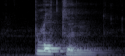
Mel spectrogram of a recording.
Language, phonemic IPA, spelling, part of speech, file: Dutch, /ˈplɔtən/, plotten, verb, Nl-plotten.ogg
- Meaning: to plot, to trace out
